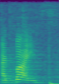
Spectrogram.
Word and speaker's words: advise: a noun so advice with an s is pronounced as s sounding as z advice so i hope you learned something from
